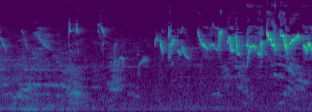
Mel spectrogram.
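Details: Mountain white-eye lure song intended to stimulate other white-eyes to sing: scattered soft chirps first, then a dense, energetic stream of rapid, zigzagging high twitters.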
